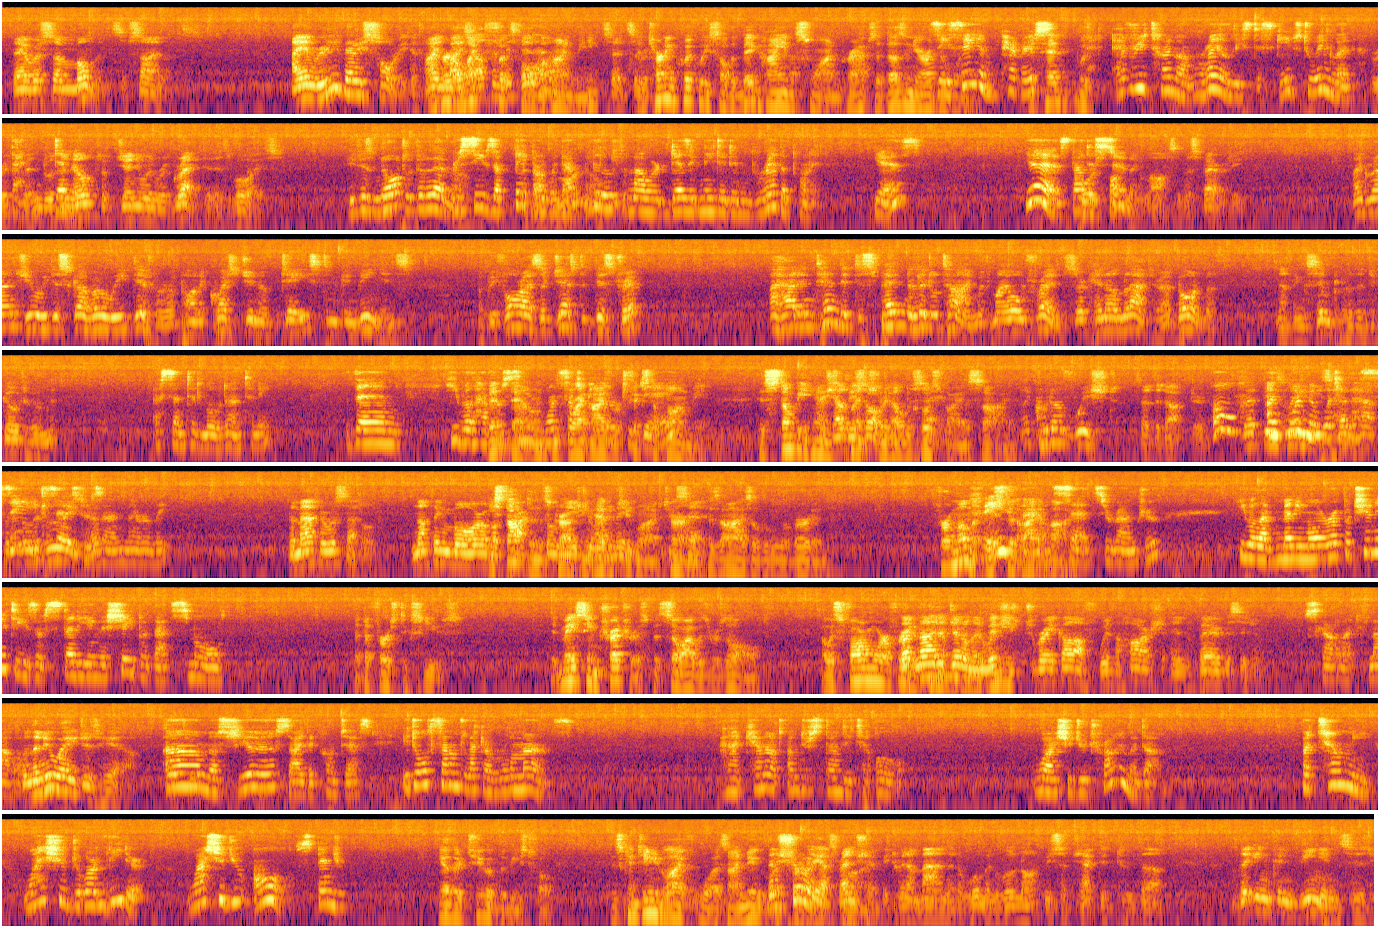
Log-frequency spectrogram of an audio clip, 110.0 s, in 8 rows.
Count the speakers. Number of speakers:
three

